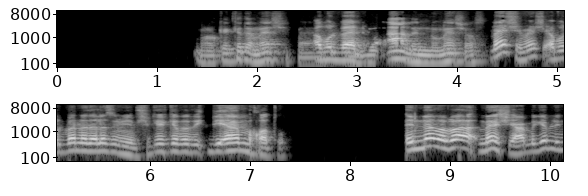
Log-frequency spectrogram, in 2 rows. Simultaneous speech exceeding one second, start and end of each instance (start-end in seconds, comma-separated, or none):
none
